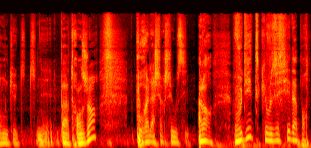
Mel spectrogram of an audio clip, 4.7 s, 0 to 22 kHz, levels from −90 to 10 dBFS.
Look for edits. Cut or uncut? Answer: cut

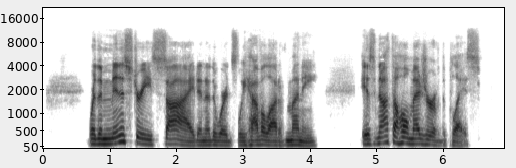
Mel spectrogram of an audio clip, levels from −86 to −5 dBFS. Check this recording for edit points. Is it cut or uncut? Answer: cut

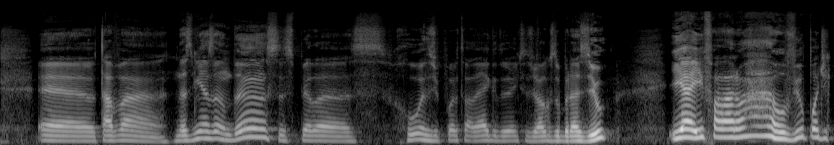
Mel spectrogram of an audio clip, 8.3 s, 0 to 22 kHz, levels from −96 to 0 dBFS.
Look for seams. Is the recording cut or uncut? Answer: uncut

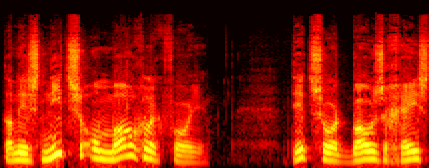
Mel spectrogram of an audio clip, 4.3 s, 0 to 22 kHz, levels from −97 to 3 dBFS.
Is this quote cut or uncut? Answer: uncut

